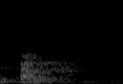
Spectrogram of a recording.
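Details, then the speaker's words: Brachycephalic dog: a single low-pitched, rattling snort of breath, nasal stertor, as distinct from laryngeal stridor. Example from a lecture on brachycephalic obstructive airway syndrome (BOAS) functional grading. "then this is also stirter but it's nasal stirter so it's low pitched again"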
